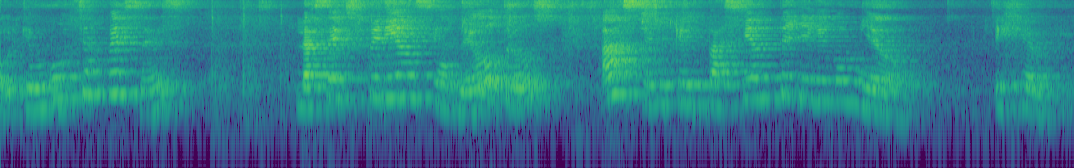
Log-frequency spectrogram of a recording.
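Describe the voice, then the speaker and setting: A woman's voice: high-pitched, a little mellow. A woman with a Chilean accent teaching a class, talking casually and checking often that her students follow. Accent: Chilean Spanish. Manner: conversational, checks understanding with frequent tag questions. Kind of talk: classroom lecture. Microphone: far from the mic. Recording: very echoey classroom, far-off mic, some noise.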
